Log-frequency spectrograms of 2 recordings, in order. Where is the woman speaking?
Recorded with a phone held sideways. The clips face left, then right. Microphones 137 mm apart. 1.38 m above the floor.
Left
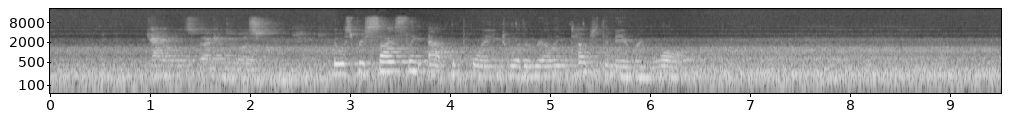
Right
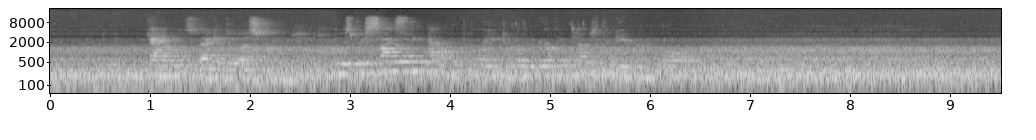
75° left (ahead or behind), 0.7 m.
